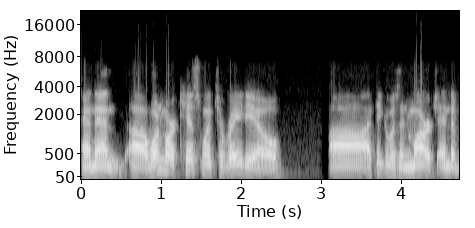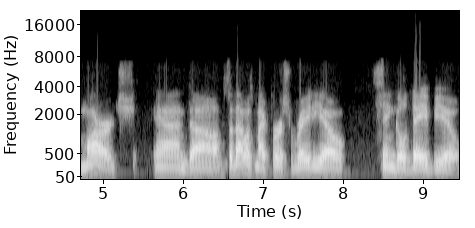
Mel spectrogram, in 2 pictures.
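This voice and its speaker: With an American accent and an unremarkable speaking voice, the speaker talks at a fairly slow pace with ordinary pitch variation. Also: man, medium pitch for a man. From Southern California, Anaheim. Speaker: saxophonist. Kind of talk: casual interview.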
